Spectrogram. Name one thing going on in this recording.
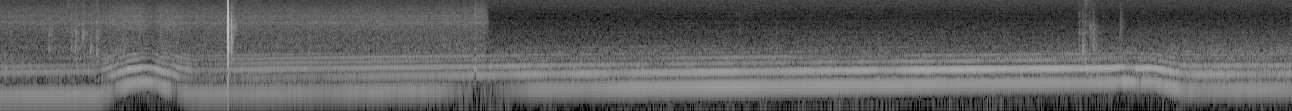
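A car engine briefly revs up and drops during gear changes.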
